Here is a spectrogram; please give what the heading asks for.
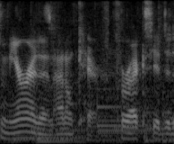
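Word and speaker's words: Mirrodin: bitter because they killed muraden my favorite plane never really in the comments I mean it's pronounced muradin I don't care forexia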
